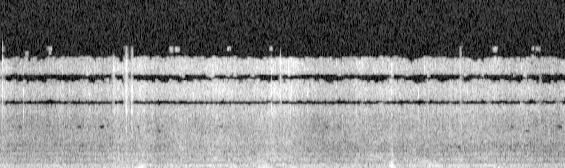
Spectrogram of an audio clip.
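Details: Continuous low drone of a honey bee colony at work, many wings humming steadily, with a single brief click near the end.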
